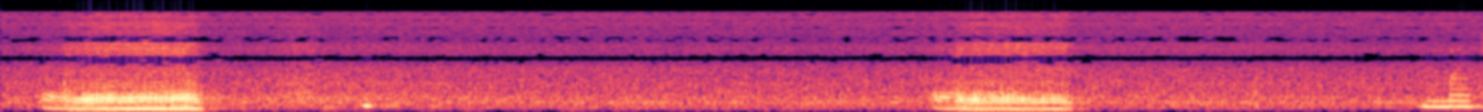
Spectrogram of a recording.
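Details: Two low, buzzing, throaty snores about four seconds apart with quiet pauses between; snoring during sleep.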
